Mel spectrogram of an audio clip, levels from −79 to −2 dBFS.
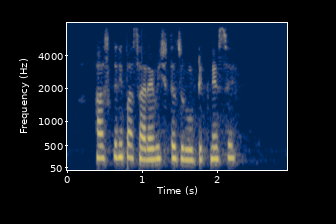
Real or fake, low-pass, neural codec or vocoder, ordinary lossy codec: real; 7.2 kHz; none; MP3, 64 kbps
